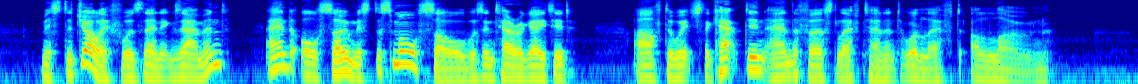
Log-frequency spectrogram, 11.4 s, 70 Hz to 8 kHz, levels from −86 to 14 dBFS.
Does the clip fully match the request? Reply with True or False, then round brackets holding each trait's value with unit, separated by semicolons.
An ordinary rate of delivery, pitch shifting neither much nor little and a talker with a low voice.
False (115 wpm; 4.8 semitones; 100 Hz)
